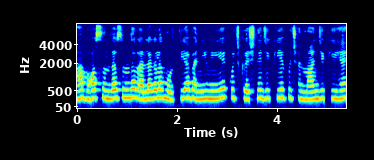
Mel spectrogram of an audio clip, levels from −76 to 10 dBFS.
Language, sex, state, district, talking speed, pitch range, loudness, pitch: Hindi, female, Chhattisgarh, Bilaspur, 225 wpm, 250-275 Hz, -17 LUFS, 260 Hz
